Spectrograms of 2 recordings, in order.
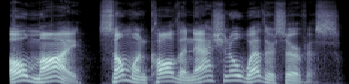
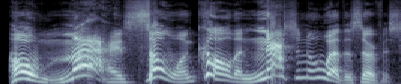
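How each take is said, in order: First: It is said flatly with little energy. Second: It is said with lively energy and emphasis. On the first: The speaker calls it wrong. "That doesn't sound like someone who just came out of a winning game" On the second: The speaker calls it right. "You could put emphasis on it"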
